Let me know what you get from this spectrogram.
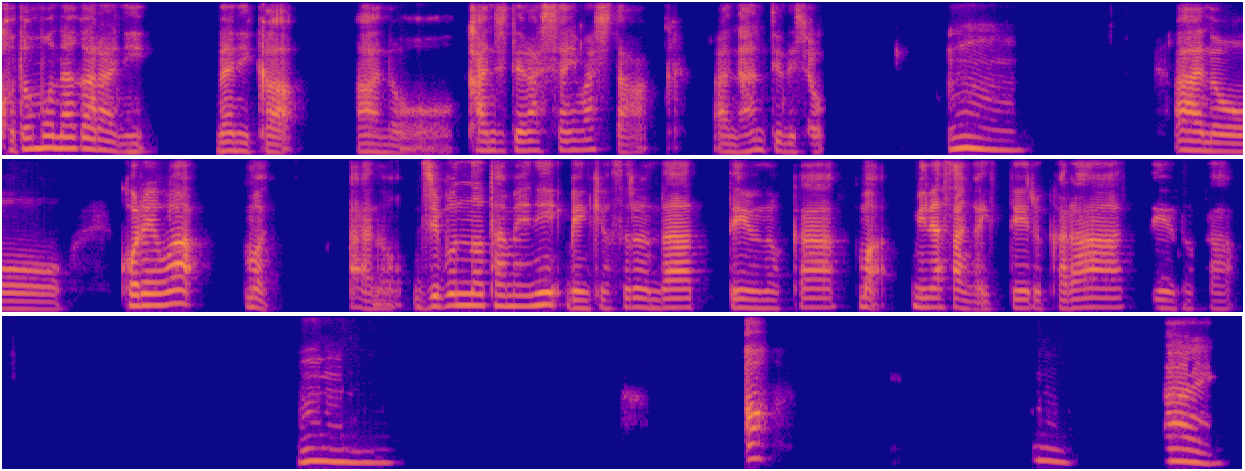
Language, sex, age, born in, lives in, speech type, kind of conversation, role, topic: Japanese, female, 50-54, Japan, Japan, conversation, podcast, host, 人生で一番印象に残っている瞬間は何ですか？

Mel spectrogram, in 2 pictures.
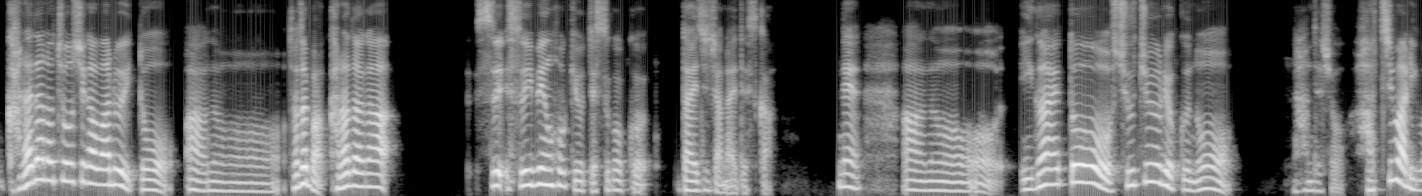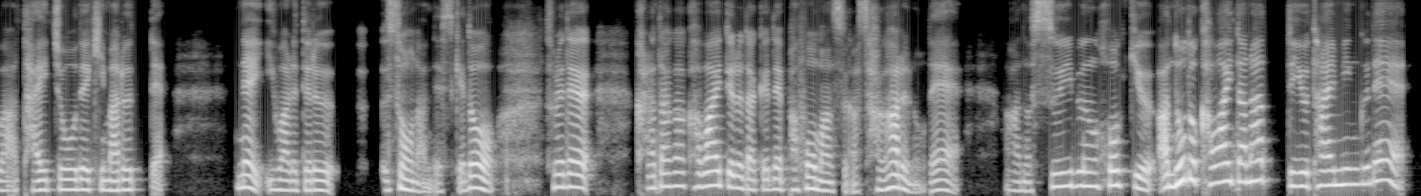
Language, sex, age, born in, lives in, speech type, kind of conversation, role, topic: Japanese, female, 45-49, Japan, United States, conversation, advice, advisor, 集中力が短時間で切れて仕事が進まないのはなぜですか？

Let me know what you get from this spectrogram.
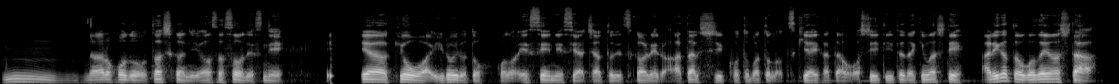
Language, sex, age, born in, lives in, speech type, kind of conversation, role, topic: Japanese, male, 50-54, Japan, Japan, read, expert-assistant, asker, SNSやチャットで使われる新しい言葉を、世代を問わず楽しめるようにするにはどう工夫できるでしょうか？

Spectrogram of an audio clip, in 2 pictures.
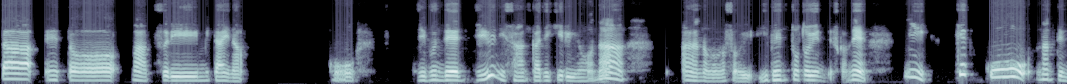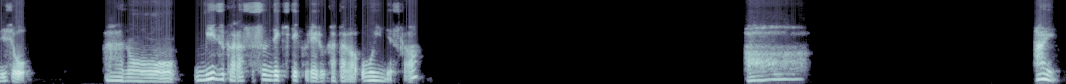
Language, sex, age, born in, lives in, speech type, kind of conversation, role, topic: Japanese, female, 35-39, Japan, Japan, conversation, podcast, host, 職場の人間関係はどのように築いていますか？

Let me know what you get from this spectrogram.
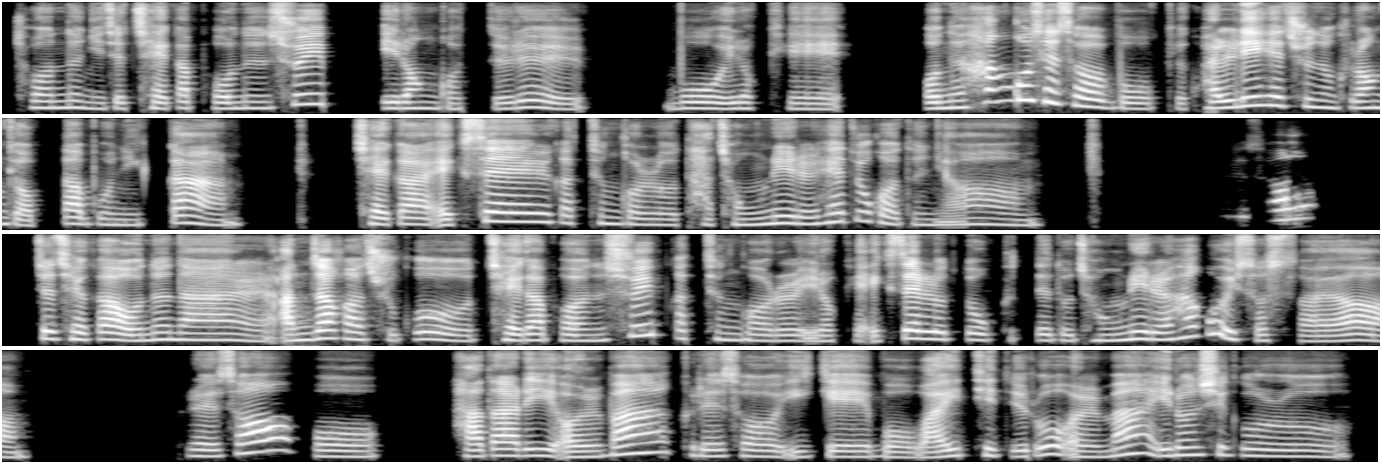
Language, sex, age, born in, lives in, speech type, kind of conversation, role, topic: Korean, female, 40-44, South Korea, South Korea, conversation, advice, user, 비판을 들을 때 개인적 공격처럼 느껴지지 않으려면 업무와 제 가치를 어떻게 분리해야 하나요?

